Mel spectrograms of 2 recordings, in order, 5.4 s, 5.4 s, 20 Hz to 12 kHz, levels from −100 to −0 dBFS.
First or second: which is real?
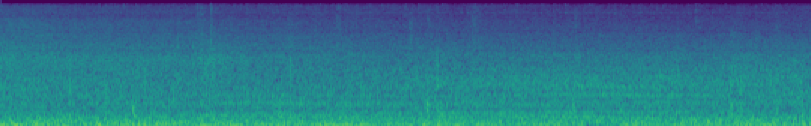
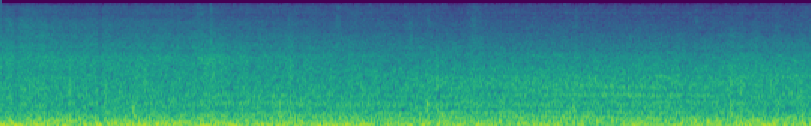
first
